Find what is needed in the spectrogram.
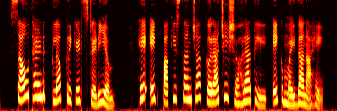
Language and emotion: Marathi, neutral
